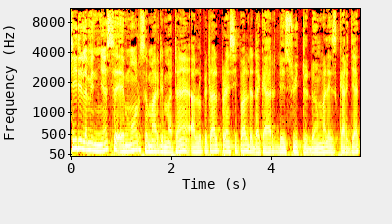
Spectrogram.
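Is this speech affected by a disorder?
No.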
